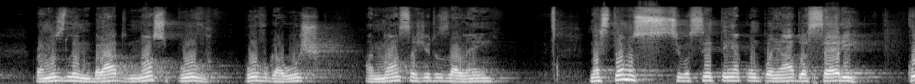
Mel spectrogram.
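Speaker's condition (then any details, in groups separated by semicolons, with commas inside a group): No condition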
